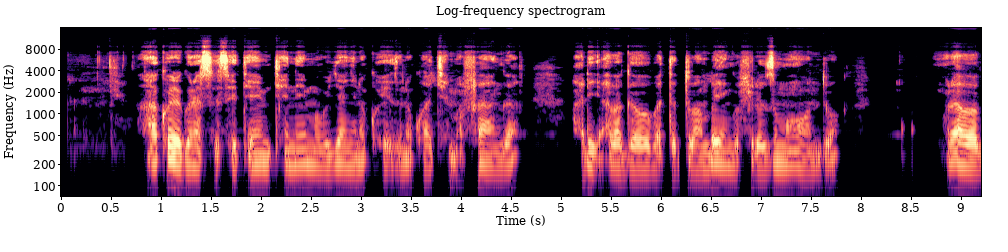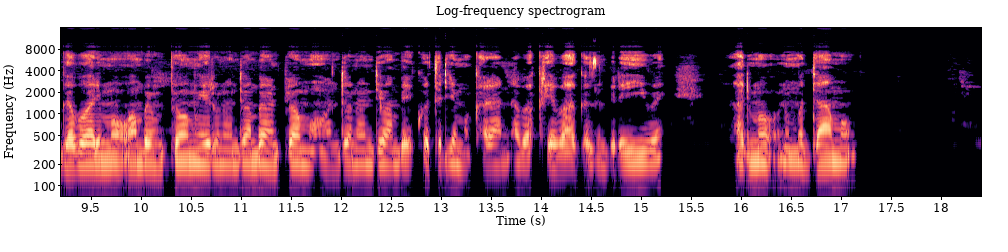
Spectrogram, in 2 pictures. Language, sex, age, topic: Kinyarwanda, male, 25-35, finance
